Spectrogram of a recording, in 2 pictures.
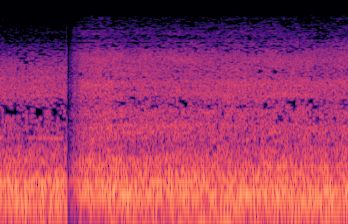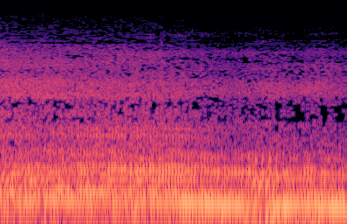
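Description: Road traffic: cars and motorcycles passing in a steady stream of engine and tyre noise, with a deeper engine note swelling near the end.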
